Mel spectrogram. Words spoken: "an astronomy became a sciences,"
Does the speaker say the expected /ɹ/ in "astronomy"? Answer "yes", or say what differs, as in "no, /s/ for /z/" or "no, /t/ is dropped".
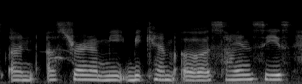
yes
